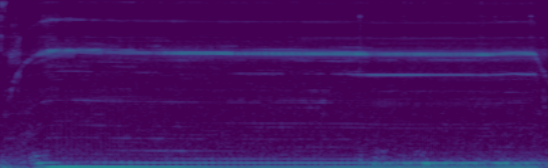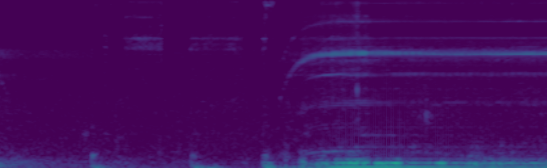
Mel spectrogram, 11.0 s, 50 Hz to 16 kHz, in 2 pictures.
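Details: Mazda 626 GD electric fuel pump, repaired, bench-tested before reinstalling: steady high-pitched whine with an even low hum, cutting off and restarting cleanly; pump works normally.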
